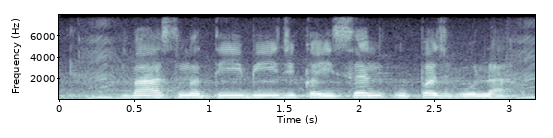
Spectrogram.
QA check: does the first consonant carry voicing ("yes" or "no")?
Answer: yes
